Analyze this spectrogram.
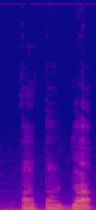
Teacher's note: The accent is in the third syllable.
